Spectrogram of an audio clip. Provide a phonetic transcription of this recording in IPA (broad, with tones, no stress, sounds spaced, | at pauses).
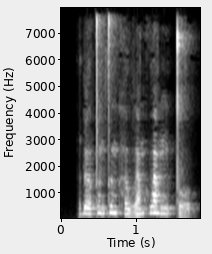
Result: ɗ əː˨˦ t̪ ə˨˦ n t̪ ɨ˧ m h ə˧˩ w l a˨˦ m h w a˧ m ŋ ə˦˥ t̚ t̪ o˨˩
